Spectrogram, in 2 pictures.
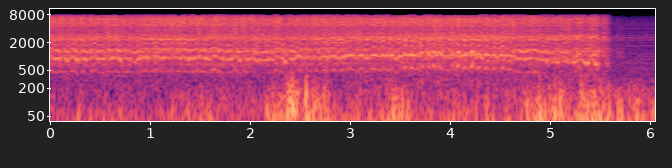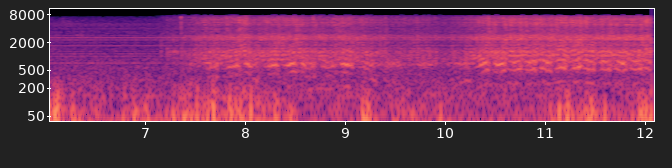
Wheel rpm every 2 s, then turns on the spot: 120, 110, 80, 20, 50, 60.
none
